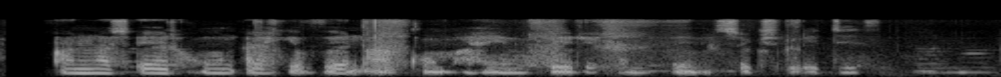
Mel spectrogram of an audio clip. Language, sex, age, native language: Icelandic, male, 18-19, Icelandic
